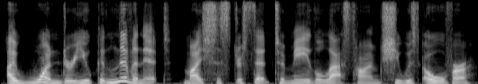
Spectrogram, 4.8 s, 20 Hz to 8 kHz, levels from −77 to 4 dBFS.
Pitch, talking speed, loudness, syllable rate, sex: 180 Hz, 225 wpm, -19 LUFS, 4.7 syllables/s, female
